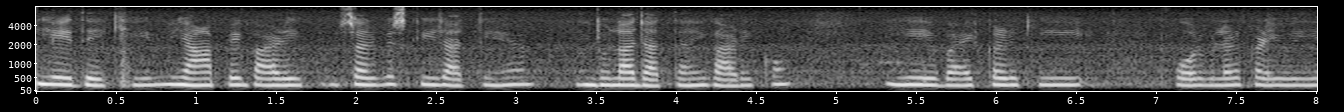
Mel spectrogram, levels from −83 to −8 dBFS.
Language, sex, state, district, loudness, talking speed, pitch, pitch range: Hindi, female, Punjab, Kapurthala, -18 LUFS, 170 wpm, 240 Hz, 230-250 Hz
